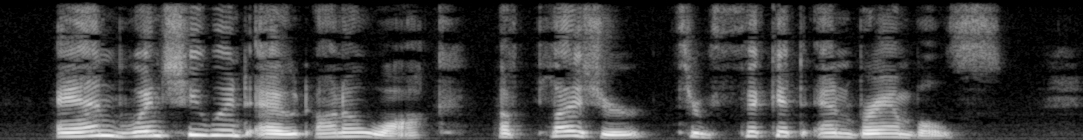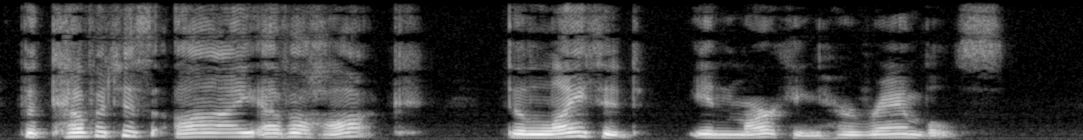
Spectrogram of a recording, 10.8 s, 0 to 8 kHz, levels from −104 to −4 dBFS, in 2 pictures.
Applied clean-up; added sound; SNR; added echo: none; none; none; none.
